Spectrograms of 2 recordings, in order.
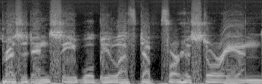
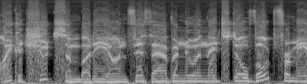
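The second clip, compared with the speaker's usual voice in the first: ordinary talk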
